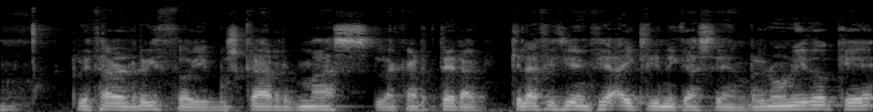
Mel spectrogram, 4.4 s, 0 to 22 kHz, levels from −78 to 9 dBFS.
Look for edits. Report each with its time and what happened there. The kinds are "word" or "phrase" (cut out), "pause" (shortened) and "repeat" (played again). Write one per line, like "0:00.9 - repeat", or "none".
0:02.4 - word

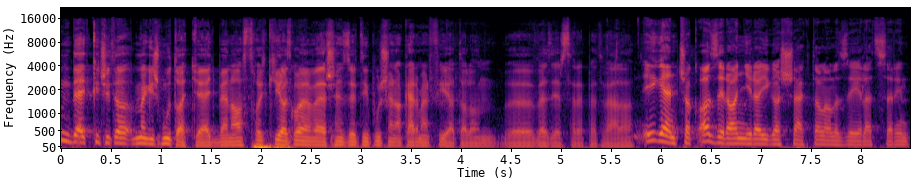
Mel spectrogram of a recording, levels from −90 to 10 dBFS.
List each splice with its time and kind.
0:02.3 - phrase
0:03.3 - phrase
0:06.2 - word

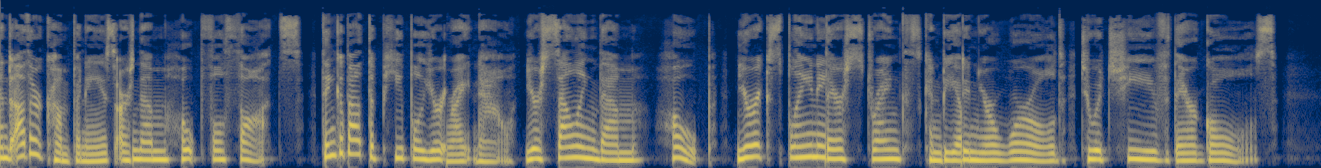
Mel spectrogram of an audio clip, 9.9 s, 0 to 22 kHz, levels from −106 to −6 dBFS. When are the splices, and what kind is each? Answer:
0:01.0 - word
0:02.4 - pause
0:03.3 - word
0:03.9 - pause
0:05.4 - pause
0:06.2 - word
0:07.2 - word
0:08.1 - pause

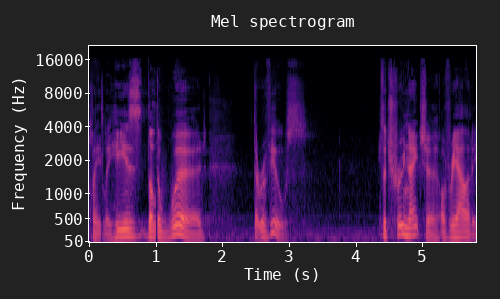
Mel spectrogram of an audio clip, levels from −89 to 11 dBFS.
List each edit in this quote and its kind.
0:01.0 - word
0:04.4 - word

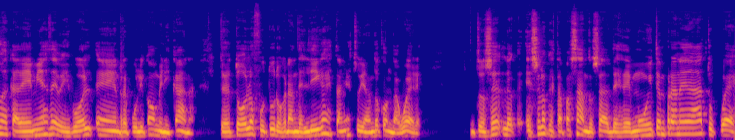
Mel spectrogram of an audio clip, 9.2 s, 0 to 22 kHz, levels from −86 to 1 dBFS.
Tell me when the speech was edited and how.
none

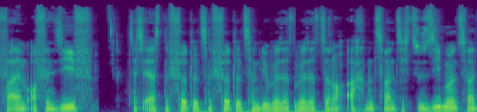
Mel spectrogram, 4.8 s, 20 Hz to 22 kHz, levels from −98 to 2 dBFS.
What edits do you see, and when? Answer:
0:01.3 - word
0:02.1 - repeat
0:02.9 - repeat

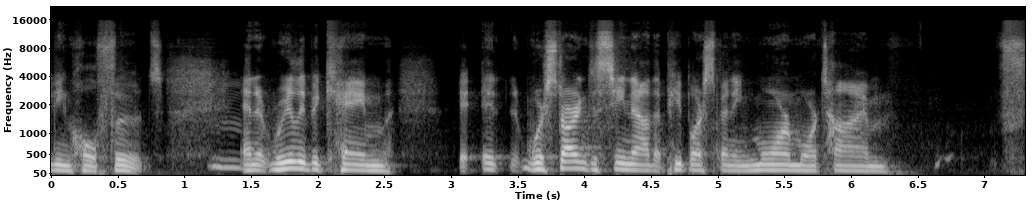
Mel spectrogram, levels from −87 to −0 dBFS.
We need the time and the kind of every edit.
none

